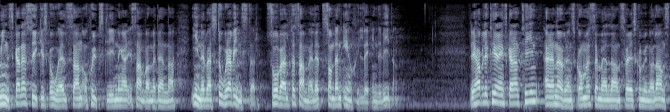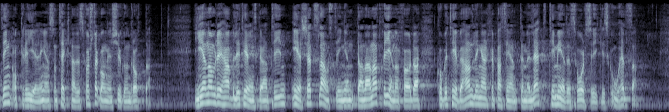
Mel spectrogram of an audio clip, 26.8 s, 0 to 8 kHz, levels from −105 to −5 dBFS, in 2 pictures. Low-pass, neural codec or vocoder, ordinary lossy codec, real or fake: 7.2 kHz; codec, 16 kHz, 16 kbps, FreqCodec, larger model; MP3, 48 kbps; fake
